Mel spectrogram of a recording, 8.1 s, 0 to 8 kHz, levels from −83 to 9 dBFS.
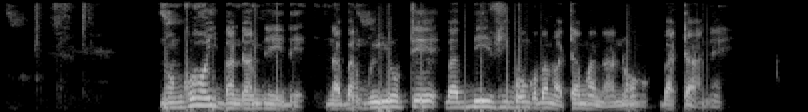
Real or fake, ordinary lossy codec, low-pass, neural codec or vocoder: fake; Opus, 32 kbps; 7.2 kHz; vocoder, 22.05 kHz, 80 mel bands, WaveNeXt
